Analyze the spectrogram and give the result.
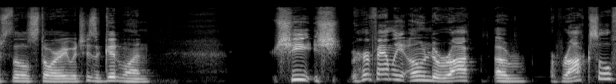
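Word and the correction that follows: Rexall: pharmacy. Did I say that right? – Rexel. – Like Rexel.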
